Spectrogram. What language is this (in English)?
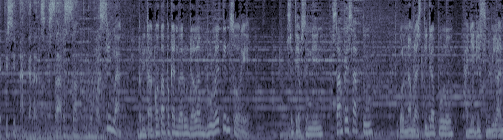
Indonesian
